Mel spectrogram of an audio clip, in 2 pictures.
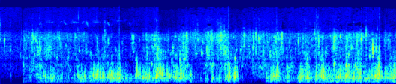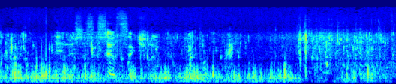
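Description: Wind gusting across the microphone with water lapping and splashing at the hull of a canoe being paddled over choppy water, an uneven rushing noise with a brief lull about three and a half seconds in.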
